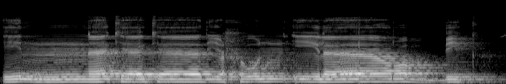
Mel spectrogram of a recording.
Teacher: ഇന്നക കാദിഹുൻ ഇലാ റബ്ബിക്. കാദിഹുൻ ഈ തൻവീൻ ഇൽഹാർ ഹൽഖി നൽകി മണിക്കാതെ വെളിവാക്കി ഉച്ചരിക്കേണ്ടതാണ്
